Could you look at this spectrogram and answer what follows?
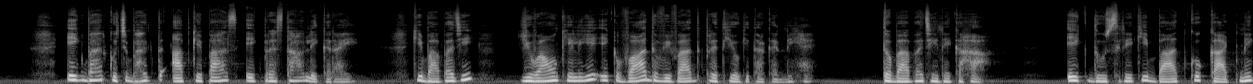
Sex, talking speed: female, 160 wpm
